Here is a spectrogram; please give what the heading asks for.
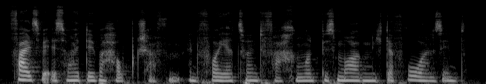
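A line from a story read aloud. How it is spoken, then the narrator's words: Murmuring. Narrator (German): murmelt sie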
